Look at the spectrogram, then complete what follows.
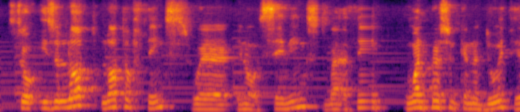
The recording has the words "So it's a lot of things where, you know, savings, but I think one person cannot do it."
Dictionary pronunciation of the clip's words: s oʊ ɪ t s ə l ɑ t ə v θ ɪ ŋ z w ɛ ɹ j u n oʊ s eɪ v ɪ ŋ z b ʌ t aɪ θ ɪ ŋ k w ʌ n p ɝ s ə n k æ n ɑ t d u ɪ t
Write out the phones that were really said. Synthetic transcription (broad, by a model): s oʊ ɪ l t ə l ɑ t ə v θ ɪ ŋ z w ɛ ɹ j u n oʊ s eɪ v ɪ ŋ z b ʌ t aɪ θ ɪ ŋ k w ʌ n p ɝ s ə n k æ n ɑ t d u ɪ t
